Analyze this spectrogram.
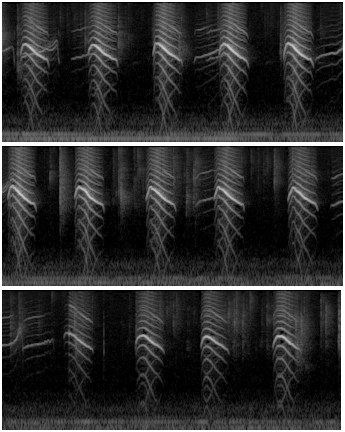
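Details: Young field quail calling for its mother with a steady series of piercing, high, downward-sliding whistles. The notes come roughly every two-thirds of a second at an even volume, over a faint low hum.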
